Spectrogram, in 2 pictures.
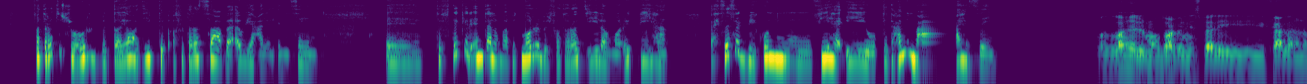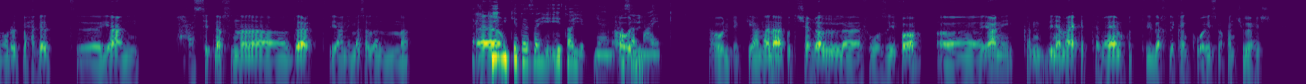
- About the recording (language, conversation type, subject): Arabic, podcast, إزاي بتتعامل مع فترات بتحس فيها إنك تايه؟
- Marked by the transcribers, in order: tapping; distorted speech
